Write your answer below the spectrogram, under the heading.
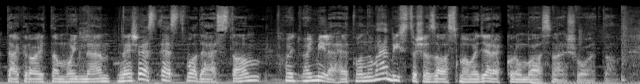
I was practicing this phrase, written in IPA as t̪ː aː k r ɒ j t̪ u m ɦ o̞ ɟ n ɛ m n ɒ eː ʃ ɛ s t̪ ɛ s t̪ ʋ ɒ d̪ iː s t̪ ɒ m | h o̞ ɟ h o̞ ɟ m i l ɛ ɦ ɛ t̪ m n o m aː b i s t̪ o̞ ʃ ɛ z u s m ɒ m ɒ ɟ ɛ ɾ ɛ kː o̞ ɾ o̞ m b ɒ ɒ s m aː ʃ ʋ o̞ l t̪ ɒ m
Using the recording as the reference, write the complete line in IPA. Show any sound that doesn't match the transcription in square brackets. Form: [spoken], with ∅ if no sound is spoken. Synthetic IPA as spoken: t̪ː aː k r ɒ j t̪ [ɒ] m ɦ o̞ ɟ n ɛ m n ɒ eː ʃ ɛ s t̪ ɛ s t̪ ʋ ɒ d̪ [aː] s t̪ ɒ m | h o̞ ɟ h o̞ ɟ m i l ɛ ɦ ɛ t̪ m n o m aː b i s t̪ o̞ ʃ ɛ z [ɒ] s m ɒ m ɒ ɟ ɛ ɾ ɛ kː o̞ ɾ o̞ m b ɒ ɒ s m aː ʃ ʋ o̞ l t̪ ɒ m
